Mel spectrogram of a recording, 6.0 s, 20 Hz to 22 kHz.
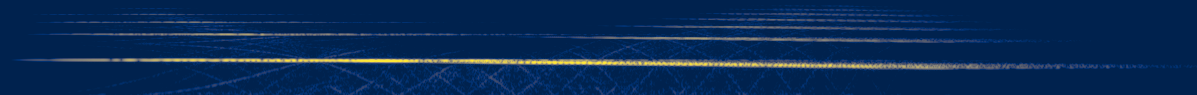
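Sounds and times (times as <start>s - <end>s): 
descending whistle with delay and panning: 0.2s - 5.7s.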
